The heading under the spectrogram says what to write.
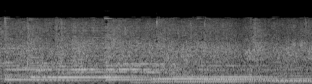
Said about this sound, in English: If you want to clap, bless the Lord.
